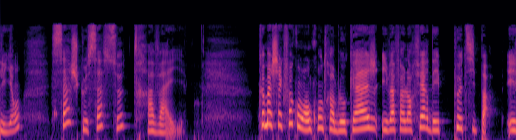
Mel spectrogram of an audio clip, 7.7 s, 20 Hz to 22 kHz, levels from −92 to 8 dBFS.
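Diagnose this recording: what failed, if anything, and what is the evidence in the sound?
Nothing in the sound points to a failure at any stage of the chain, so there's nothing to diagnose in this speech recording.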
